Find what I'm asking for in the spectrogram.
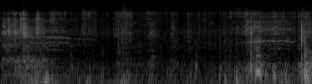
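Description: Goats and sheep bleat in a flock of about thirty being fed barley on a farm at lambing time, with several overlapping calls over a steady background of shuffling and rustling.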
